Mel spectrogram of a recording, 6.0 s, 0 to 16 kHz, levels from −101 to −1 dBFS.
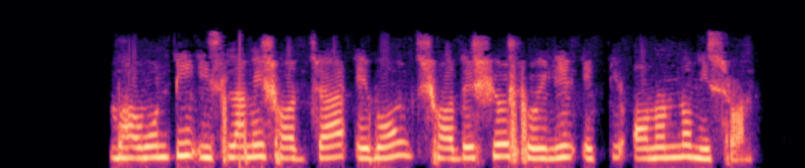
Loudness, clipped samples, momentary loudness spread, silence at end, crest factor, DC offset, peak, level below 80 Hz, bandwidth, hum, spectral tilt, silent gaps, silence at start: -12 LUFS; under 0.1%; 6 LU; 0.4 s; 12 dB; under 0.1%; 0 dBFS; -52 dBFS; 7.8 kHz; none; -6.5 dB/octave; none; 0.85 s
